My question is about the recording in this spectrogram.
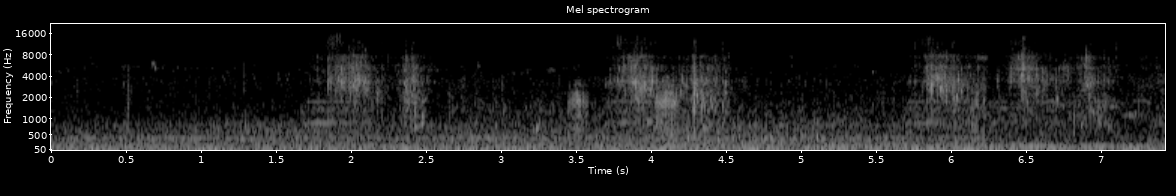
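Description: Ducks on a pond calling faintly, in short clusters of calls roughly every two seconds.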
